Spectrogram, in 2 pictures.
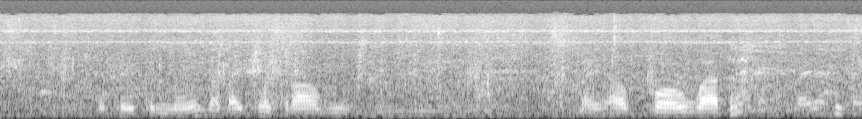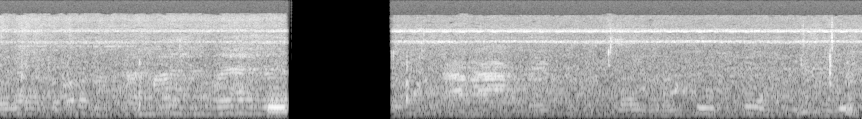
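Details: Hungry baby macaque named Leo crying as it begs its mother for milk; short bursts of wavering, harmonic whimpering cries come in clusters, loudest around three seconds, with a brief silent break near the end.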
